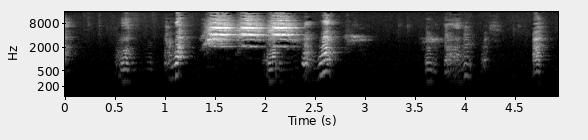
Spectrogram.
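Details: Captive Solomons corella talking to itself before its pumpkin arrives, with rapid harsh squawky syllables, a longer raspy hiss with a whistled edge, and scattered short chattered notes.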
